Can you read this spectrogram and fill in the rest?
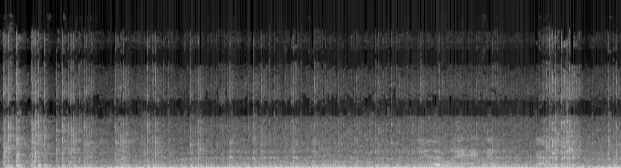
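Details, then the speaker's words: Old tractor, hand-cranked for the first time after sitting over four years, chugs unevenly with a loose, irregular beat and some clatter; runs rough, owner suspects a carburetor or mud dauber issue, not confirmed. "I did actually hand crank this tractor for the first time after sitting for over four years but uh seems a little bit of a carburetor issue maybe a little bit of a mud gobber issue"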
